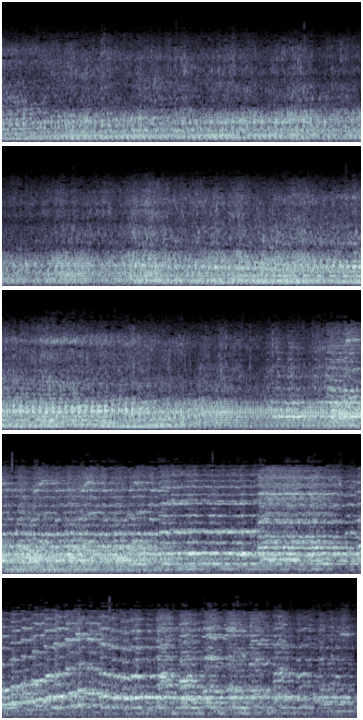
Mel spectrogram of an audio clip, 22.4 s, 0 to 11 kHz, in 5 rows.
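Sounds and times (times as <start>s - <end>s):
propeller plane engine droning in flight: 0.0s - 22.3s.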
